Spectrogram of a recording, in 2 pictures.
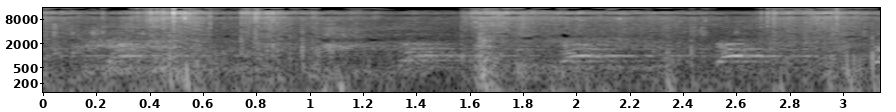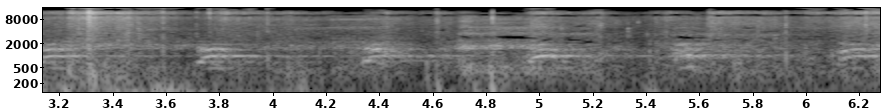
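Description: Belgian Malinois barking over and over while baying a hog, about two short barks a second, with brush rustling.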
